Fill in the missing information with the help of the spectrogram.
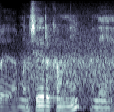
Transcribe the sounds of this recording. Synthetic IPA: ɾɐja | mɐnseɾɯkʰɐmni | ane

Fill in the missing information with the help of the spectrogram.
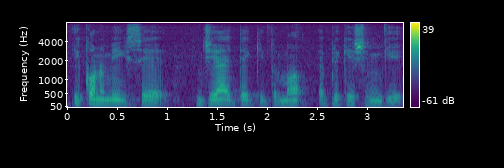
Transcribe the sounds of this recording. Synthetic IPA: ikɔnɔmikse | d͡ʒiajt̪ekːit̪umɔeplikesɔnɡe

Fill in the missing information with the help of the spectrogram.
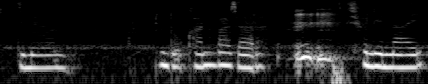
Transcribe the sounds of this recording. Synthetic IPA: dinɯ | dɔkʰanbazaɾ | siɯlinaj

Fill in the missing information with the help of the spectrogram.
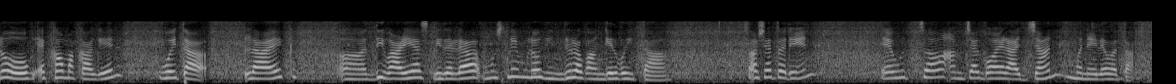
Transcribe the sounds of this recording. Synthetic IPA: lokɛ̰kamakaɡeɾ | ʋəjt̪a | lajk | d̪iʋaɭiəsliːt̪ɛljamuslimlokɦind̪ilokãŋɡeɾʋəjt̪a | sa̰ɕat̪əɾen | ɦeut̪t͡səamt͡ɕjaɡɔjɾad͡ʑanm̤əneleɦot̪a̰

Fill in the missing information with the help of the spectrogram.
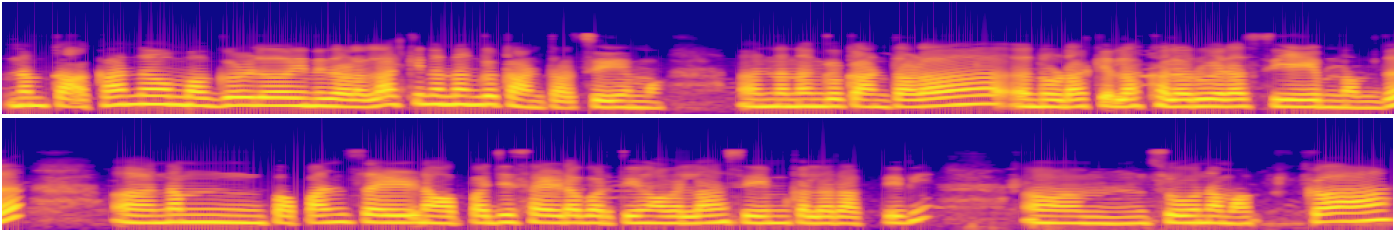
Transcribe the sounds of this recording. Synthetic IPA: nɐmːkaːkaːnɐmɐɡɐɭeːnuid̪aːɭɐlːaːkːinɐnːɐŋɡekaːɳt̪aːɭɐseːm | nɐnːɐŋɡekaːɳt̪aːɭɐnoːɽaːkːɛlːakɐlɐɾuːɛlːɐsemnɐmd̪u | nɐmpɐpɐnsɐjɖnaːʋɐpːad͡ʒisɐjɽɐbɐɾt̪iʋinaːʋɛlːɐseːmkɐlɐɾaːɡ̚t̪iːʋi | soːnɐmɐkːa

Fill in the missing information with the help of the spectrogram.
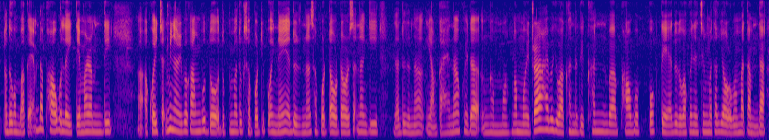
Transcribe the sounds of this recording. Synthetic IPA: ɐduɡumbaka̰ja̰mdɐpʰawbɐlɐjtemɐɾɐmdi | ɐ̰kʰojt͡ʃɐ̰t̚minɐɾibɐkaŋbudoɐ̰duk̚timɐtuksɐpoɾtipojnɐjɐdudunɐsɐpoɾt̚ːawɾtawɾsɐ̰t̚nɐɡi | ɐdudunɐjamkajanɐːkʰojdɐŋɐmŋɐmojdɾaɦajbɐɡiwakʰɐndudikʰɐnbɐpʰawbɐpok̚teɐdudukɐkʰojnɐt͡ʃiŋmɐtʰɐk̚jawɾɐbɐmɐtɐmdɐ

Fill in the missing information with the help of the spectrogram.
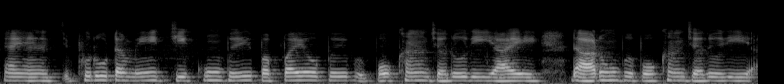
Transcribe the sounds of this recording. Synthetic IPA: ɛ̃ːpʰʊɾuːʈə̆mẽt͡ɕiːkũbɪpɐpajobɪpoːkʰəɽ̃ʊzɐɾuːɾiaːɦeː | ɗaːɽ̤ũbɪpoːkʰəɽ̃zɐɾuːɾi

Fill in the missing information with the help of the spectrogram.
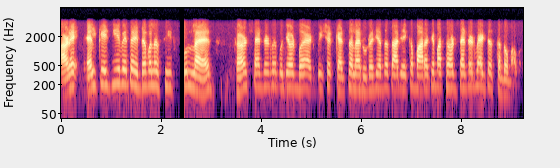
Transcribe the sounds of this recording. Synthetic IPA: ɦa̰ːɽ̃eelked͡ʑiːmẽt̪ɐɦɪnəbələsiːʈ | uːlːaːɦɪn | t̪ʰəɾɖsʈɛ̃ːɳɖəɾɖmẽmʊ̃ɦɪ̃ɲd͡ʑeʋəʈ̚ɓəɛɖmɪʃənkɛ̃ːnsəlaːɪnɦʊnəd͡ʑeə̃nd̪əɾt̪ɐʋãd͡ʑeɦɪkɓaːɾəkʰemãt̪ʰəɾɖsʈɛ̃ːɳɖəɾɖmẽɛɖ̚ɾesʈ̚kɐ̃nd̪õbʱa̰ːba

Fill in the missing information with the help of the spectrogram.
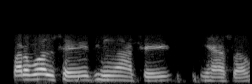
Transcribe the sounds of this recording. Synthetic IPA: pəɾbəlt͡ʃʰɛd̪ʱĩɡãt͡ʃʰɛ | iɦãsəb

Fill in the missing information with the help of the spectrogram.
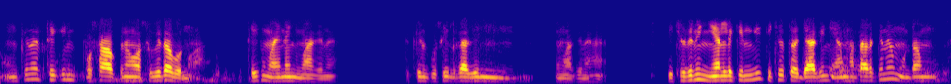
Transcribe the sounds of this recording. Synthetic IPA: ṵnkinaʈʰik̚iɲpɔsawkɛnawasubid̪ʱabɔnṵʔa̰ʈʰik̚majnaɲmakɛna | lekinkusilɛkaɡiɲ | umakɛnaɦã̰ | kit͡ʃʰud̪iniɲijallːekʰinɡikit͡ʃʰut̪ɔd͡ʒaɡiɲɛamhat̪aɾkinamunʈam

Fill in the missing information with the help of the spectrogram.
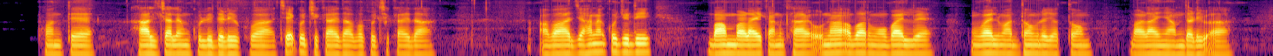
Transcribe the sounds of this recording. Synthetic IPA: pʰɔnt̪ɛ | halt͡ʃalɛmkulid̪əɽiukɔwat͡ʃɛʔ̚kɔt͡ʃikajd̪abakɔt͡ʃikajd̪a | a̰baɾd͡ʒaɦanaʔkɔd͡ʒud̪i | bambaɽajkankʰaj̰ṵnaʔa̰baɾmɔbajlɾɛ | mɔbajlmad̪ʱjɔmɾɛd͡ʒɔt̪ɔm | baɽajɲamd̪əɽiuʔa

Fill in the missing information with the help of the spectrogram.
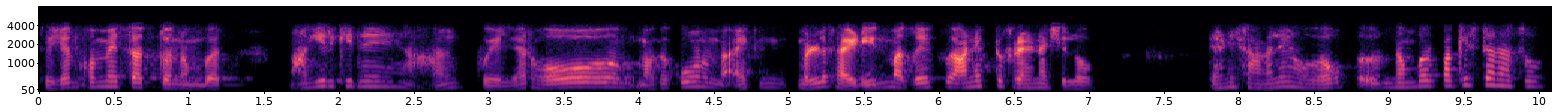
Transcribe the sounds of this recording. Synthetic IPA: t̪at͡ɕankomẽʈd͡zat̪ːonəmbəɾ | maɡiːɾkit̪ẽa̰pojljaɾɦom̤akʰakuːɳḛkm̤əɽləsajɽiːnmad͡zoekənek̚ʈfɾẽɳɖaɕilo | t̪jaɽ̃isãŋɡlẽɦɦonəmbəɾpakist̪anat͡so

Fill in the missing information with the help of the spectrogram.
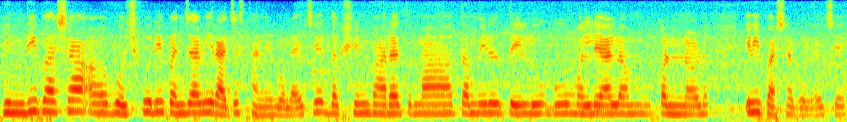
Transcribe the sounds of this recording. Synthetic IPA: ɦɪnd̪ibʱaʃabʱod͡ʒpuɾipəɲd͡ʒabiɾad͡ʒjəst̪ʰanebolajt͡ʃʰed̪əkʃiɳbʱaɾət̪mãt̪əmilt̪elubuməljaləmkəɳːəɽ | eʋibʱaʃabola̰jt͡ʃʰe

